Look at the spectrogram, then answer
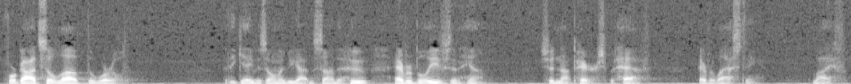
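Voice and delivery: soft, low, reverent reading of the verse; hushed scripture recitation. Acted. Pastor reciting John 3:16 to the congregation, hushed and reverent. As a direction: let the verse fall quietly on the room.

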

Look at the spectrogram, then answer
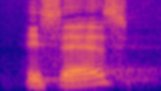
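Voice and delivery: normal talking voice

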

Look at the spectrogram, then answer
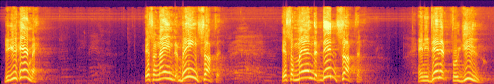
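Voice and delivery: loud, high preacher's delivery; full-force preaching. Real, not acted. Preacher telling the church why Christ suffered, full-force preaching. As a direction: drive it home to the congregation, loud and high.

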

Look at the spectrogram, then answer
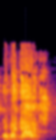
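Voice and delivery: high mock surprise; imitating himself caught off guard; startled. Pastor reliving his reaction to Siri, high and startled. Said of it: "but I was like".

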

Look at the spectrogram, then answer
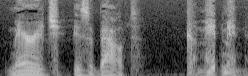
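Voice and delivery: quiet, earnest sermon point; hushed emphasis. Real, not acted. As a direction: drop to a near hush for weight. Sermon point brought down low.

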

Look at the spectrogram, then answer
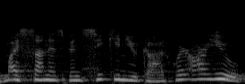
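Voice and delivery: high plea sinking to a hush; anguished question trailing off quietly; pleading, fading. Retold or imitated. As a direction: let the plea fall away to nothing. Father's plea, dropping to quiet.

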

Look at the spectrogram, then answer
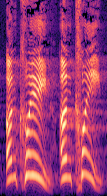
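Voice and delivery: high, loud warning cry; leper's yell. Retold or imitated. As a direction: shout the warning into the crowd. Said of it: "immediately he's yelling".

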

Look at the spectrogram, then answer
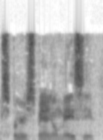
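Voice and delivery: ordinary talk

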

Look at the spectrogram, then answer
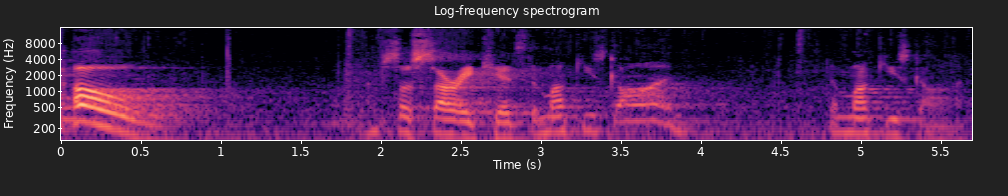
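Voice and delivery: put-on mother softly telling the kids the monkey left; mock sorry. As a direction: let the kids down gently, hushed. Mother ends the game.

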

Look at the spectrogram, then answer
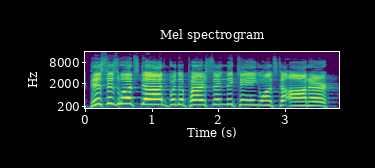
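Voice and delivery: high, loud, slow herald's cry. Shown as a demonstration. Haman crying out through town ahead of Mordecai, loud and slow. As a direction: proclaim it to the whole town. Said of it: "like, louder".

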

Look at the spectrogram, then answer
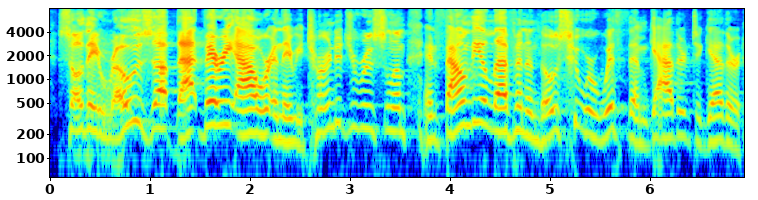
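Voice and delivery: loud, high scripture reading; booming sermon reading; preaching at full force. Acted. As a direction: proclaim the verses.

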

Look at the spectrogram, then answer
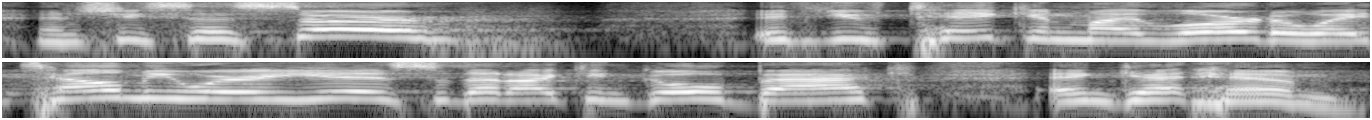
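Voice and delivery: high, emphatic storyteller voice; dramatic storytelling. Acted.

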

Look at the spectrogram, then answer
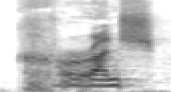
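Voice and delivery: loud, drawn-out crunching word; imitated crunch. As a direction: make the word sound like something being crushed. Imitates car crushing baby seagull.

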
